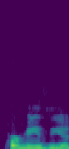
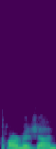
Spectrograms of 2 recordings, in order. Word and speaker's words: Parmesan: It's not phonetically it's how it's written because I had a friend who was hard hearing who it was parmesian not parmesan cheese.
